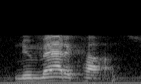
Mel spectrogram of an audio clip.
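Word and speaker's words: pneumatikos (πνευματικός): The word there is pneumatikos. Okay, and here's how it's spelled. I'm trying to remember my Greek. Okay, that's how it looks. Pneumatikos sounds like pneumatic drill.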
